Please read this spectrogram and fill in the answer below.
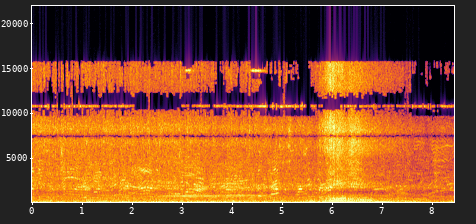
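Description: Car engine running as a parade car passes slowly, with crowd voices in the background. About six seconds in, the engine surges louder and its pitch then falls away.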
